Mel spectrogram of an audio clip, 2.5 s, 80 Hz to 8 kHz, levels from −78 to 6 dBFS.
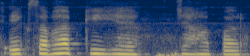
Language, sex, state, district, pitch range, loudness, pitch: Hindi, female, Chhattisgarh, Raipur, 200-225 Hz, -18 LUFS, 210 Hz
